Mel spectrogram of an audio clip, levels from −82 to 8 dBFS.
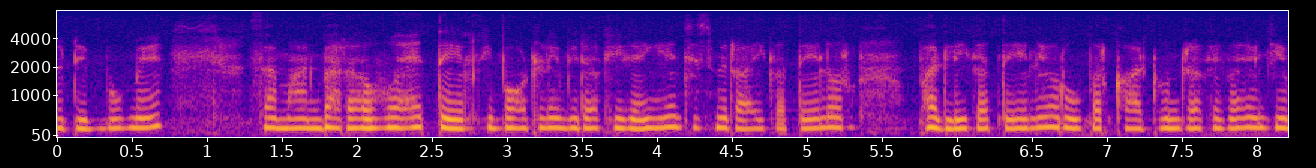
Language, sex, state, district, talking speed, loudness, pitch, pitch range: Hindi, female, Bihar, Gopalganj, 210 wpm, -15 LUFS, 220 Hz, 215-230 Hz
